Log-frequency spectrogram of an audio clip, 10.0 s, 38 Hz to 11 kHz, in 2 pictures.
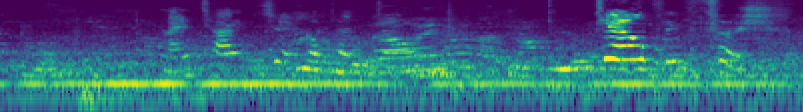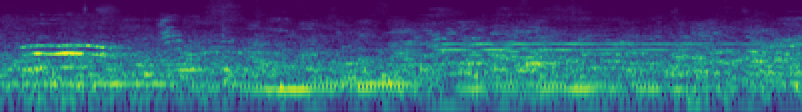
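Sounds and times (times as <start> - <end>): children and people chattering: 0.0 - 10.0
steady low hum: 6.9 - 10.0.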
